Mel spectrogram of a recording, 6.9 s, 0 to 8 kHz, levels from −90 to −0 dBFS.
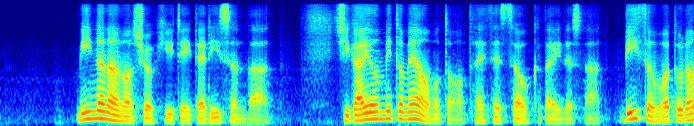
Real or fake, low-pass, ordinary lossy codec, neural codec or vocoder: fake; 7.2 kHz; none; codec, 16 kHz, 0.2 kbps, FocalCodec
